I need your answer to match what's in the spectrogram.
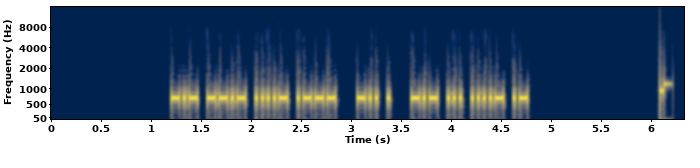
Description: Morse code, heard as a keyed tone, about 40 wpm, 700 Hz. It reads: KQ4J DE KS4A
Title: USA Callsign DE Callsign - 4 Characters - 40wpm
